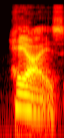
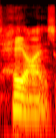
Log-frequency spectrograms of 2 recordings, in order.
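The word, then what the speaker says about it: reais: pronounced how is it hey eyes it's hey really that's how it's pronounced it's spelled like real though yeah and and the plural is r-e-a-i-s and that's hay eyes at least that's how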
